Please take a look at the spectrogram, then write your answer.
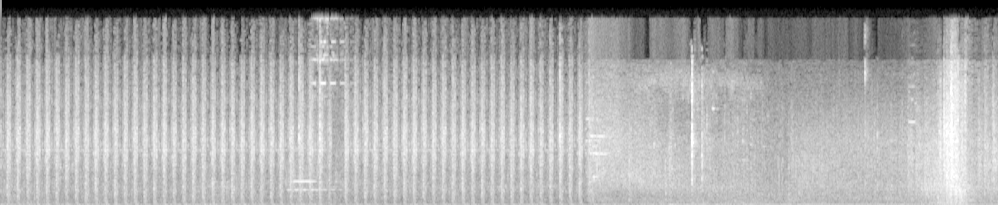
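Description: Rapid, continuous machine gun fire from a Hellcat fighter plane in War Thunder, a loud unbroken mechanical rattle lasting several seconds, then thinning into a rougher burst with engine noise and an explosion-like hiss at the end.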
